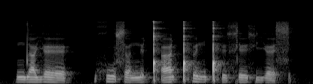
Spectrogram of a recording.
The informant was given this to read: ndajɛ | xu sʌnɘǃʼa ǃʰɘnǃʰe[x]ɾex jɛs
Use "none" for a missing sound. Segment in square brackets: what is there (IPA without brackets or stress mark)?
x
